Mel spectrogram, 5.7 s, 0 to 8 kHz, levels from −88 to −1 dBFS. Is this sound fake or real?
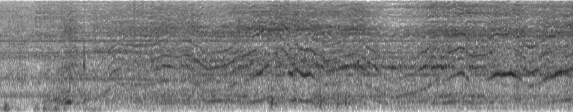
real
